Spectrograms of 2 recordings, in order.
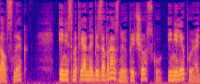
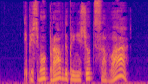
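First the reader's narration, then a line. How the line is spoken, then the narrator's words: Quiet question. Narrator (Russian): тихо спросила Лили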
